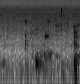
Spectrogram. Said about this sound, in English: Whilst you munch that donut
